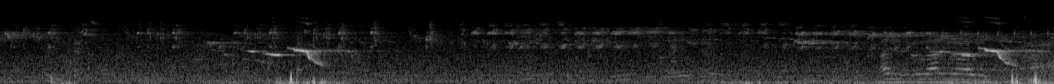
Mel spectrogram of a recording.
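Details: In the wild, a black-naped oriole (Oriolus chinensis) gives two rich, liquid whistles that drop sharply in pitch, about seven seconds apart, with soft background chirps and occasional low thuds.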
